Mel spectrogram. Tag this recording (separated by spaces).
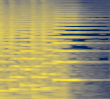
jingle complete melody game level-complete short level finished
